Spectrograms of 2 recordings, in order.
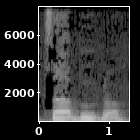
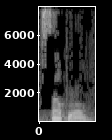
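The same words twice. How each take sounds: First: The vowel after the b is pronounced. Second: The vowel after the b is dropped. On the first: The speaker calls it right. "there was a U in there" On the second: The speaker calls it wrong. "for a long time she would say Saburo"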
